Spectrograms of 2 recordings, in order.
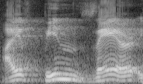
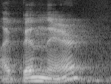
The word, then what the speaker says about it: been there: I've been there 이렇게 발음하지 마시고요. been 다음에 th가 생략되듯이 하셔갖고 I've been there.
